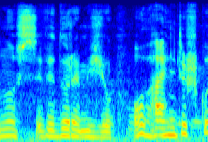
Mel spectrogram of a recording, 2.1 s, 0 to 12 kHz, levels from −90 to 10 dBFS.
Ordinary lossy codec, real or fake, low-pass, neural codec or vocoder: MP3, 64 kbps; real; 10.8 kHz; none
